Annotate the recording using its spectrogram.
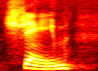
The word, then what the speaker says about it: shem: It's shame. That's how you pronounce it, which is funny. A good name is shame. But that's how you would pronounce that word, spelled S-H-E-M.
